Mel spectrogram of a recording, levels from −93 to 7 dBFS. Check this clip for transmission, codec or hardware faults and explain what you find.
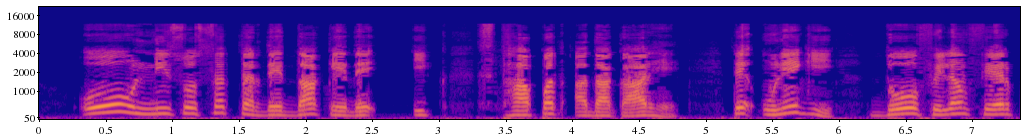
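One fault runs through the whole clip: heavy HE-AAC compression. The treble in this speech sounds synthetic, and s sounds come out gritty and lispy. The cause is likely spectral band replication, consistent with roughly 16 kbps. The codec keeps only the lower spectrum and rebuilds the top by copying lower bands upward. On a spectrogram the upper band shows blurred, repeated patches whose harmonics don't line up with those below, and nothing appears above 11.8 kHz.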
